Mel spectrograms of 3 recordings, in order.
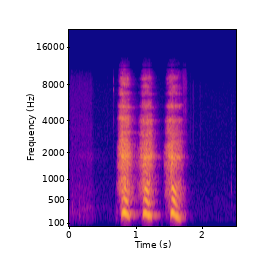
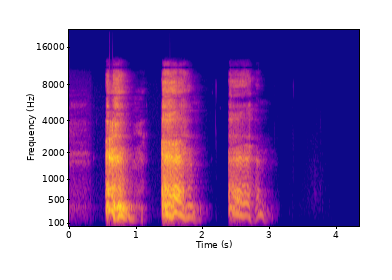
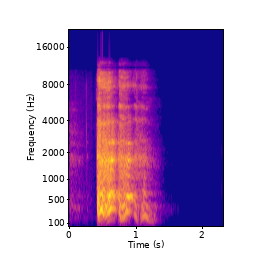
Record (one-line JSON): {"exhalation_length": "2.5 s", "exhalation_amplitude": 7814, "exhalation_signal_mean_std_ratio": 0.37, "three_cough_length": "4.4 s", "three_cough_amplitude": 25634, "three_cough_signal_mean_std_ratio": 0.36, "cough_length": "2.3 s", "cough_amplitude": 24359, "cough_signal_mean_std_ratio": 0.38, "survey_phase": "alpha (2021-03-01 to 2021-08-12)", "age": "45-64", "gender": "Female", "wearing_mask": "No", "symptom_none": true, "symptom_onset": "12 days", "smoker_status": "Never smoked", "respiratory_condition_asthma": false, "respiratory_condition_other": false, "recruitment_source": "REACT", "submission_delay": "2 days", "covid_test_result": "Negative", "covid_test_method": "RT-qPCR"}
